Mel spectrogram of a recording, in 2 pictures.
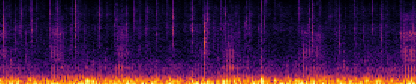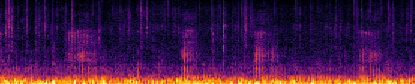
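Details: Cat purring beside a crackling fireplace: a steady low rumble that swells in soft pulses about every half second, with sharp crackles and pops from the fire throughout.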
